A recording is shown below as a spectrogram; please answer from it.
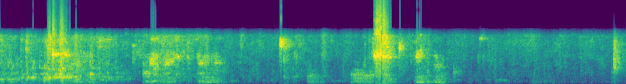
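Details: Transylvanian Hound puppies whimpering and yipping, with sharp louder yelps near the start and again about midway, and softer drawn-out whines and whimpers filling the gaps between bursts.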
